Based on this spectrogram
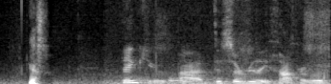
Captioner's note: voiceover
